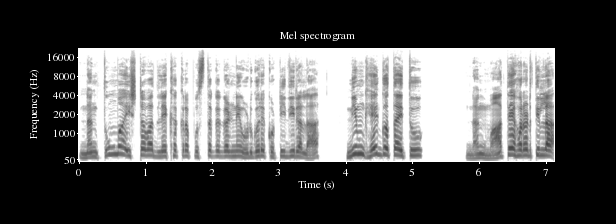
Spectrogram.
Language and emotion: Kannada, surprised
